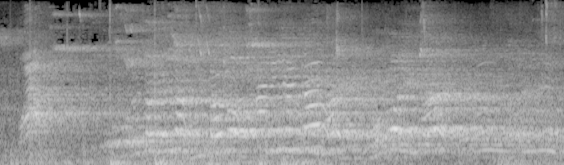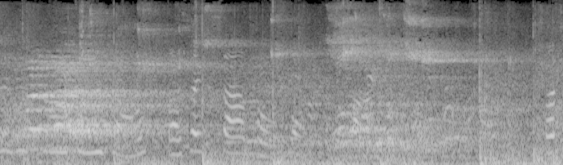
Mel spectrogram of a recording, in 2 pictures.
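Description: Young men shout to each other across an echoing hall.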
